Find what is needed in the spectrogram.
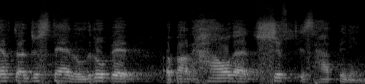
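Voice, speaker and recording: Noticeable background noise and audible room echo surround the speaker. He is a man with a fairly high pitch. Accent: American. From United States. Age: 50s. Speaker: doctor. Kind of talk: lecture. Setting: stage with audience.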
